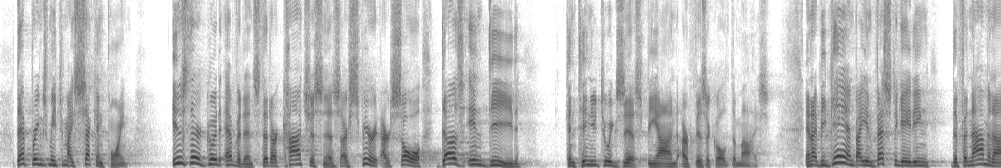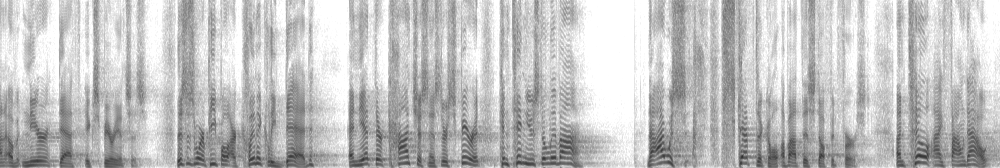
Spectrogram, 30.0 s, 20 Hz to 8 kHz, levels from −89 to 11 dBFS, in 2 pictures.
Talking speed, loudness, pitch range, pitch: 135 wpm, -20 LUFS, 140-225 Hz, 180 Hz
